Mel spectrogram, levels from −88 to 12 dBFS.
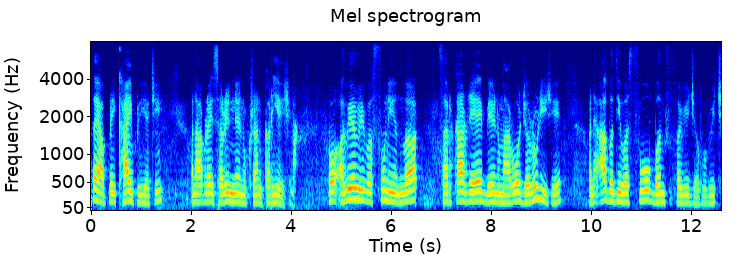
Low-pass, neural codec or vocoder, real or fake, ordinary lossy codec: none; codec, 16 kHz, 1 kbps, X-Codec, WavLM features, trained on Multilingual LibriSpeech; fake; none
